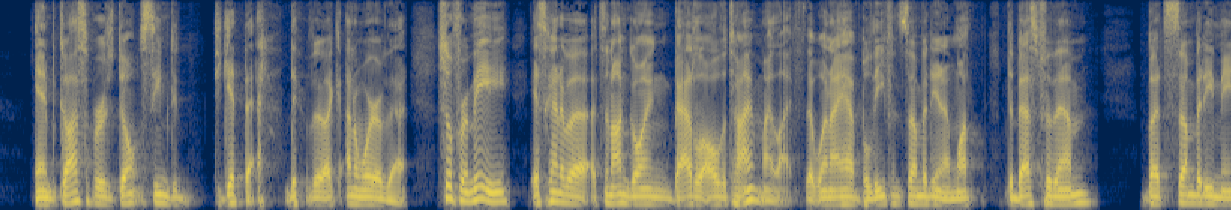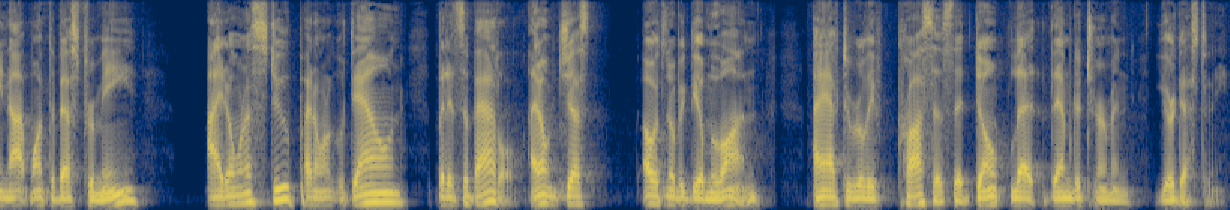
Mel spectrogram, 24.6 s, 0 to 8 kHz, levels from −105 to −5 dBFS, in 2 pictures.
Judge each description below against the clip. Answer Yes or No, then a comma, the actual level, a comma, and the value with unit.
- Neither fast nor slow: No, fast, 220 wpm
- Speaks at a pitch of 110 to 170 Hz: No, low, 100 Hz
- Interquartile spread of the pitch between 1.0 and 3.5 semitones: No, average, 4.2 semitones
